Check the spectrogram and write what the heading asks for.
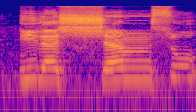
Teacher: شمسو سین کے اوپر پیش ہے اور اس میں چونکہ سیٹی والا حرف ہے ہم اس کو سیٹی دیں گے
